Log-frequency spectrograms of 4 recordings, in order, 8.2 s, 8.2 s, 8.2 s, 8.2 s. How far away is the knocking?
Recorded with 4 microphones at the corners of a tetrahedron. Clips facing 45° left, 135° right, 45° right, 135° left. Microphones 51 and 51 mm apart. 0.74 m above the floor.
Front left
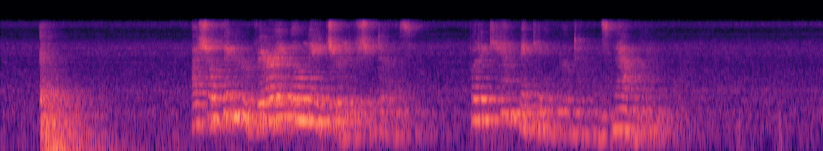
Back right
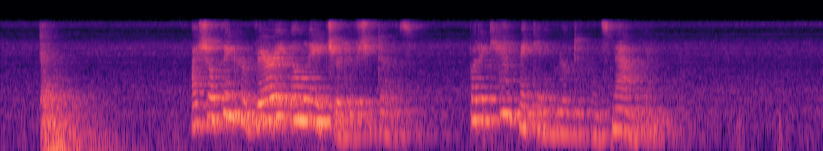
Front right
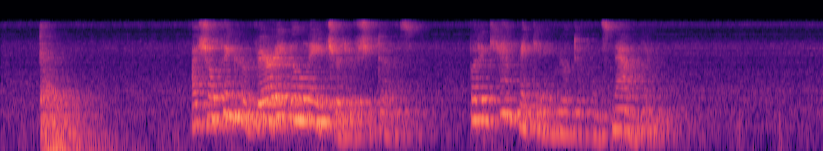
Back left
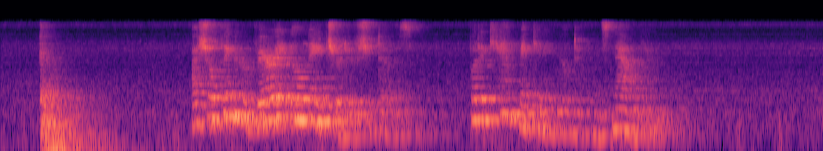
About 1.2 m.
